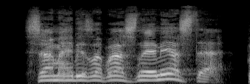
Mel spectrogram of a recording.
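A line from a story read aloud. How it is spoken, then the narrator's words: Roared. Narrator (Russian): проревел Доу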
